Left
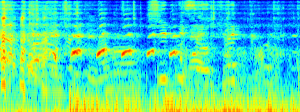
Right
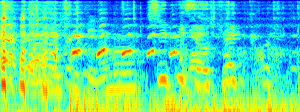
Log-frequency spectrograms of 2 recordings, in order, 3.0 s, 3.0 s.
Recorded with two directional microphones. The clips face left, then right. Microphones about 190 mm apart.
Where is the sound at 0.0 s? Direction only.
15° right (ahead or behind).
